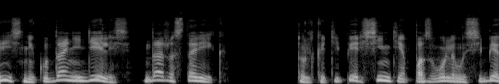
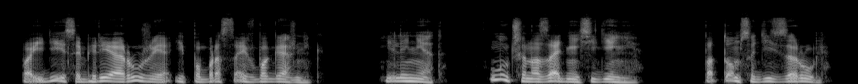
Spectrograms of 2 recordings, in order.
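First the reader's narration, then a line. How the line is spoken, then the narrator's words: Strained wheeze. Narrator (Russian): сдавленно просипел Геральт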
